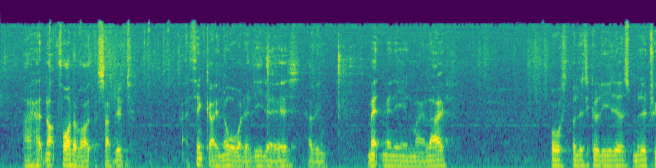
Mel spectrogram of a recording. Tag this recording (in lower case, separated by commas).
male speech, narration, speech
